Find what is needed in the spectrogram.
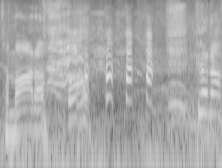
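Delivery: fast, rising hype commentary; play-by-play. Acted. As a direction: call the teamfight as it happens. Live esports play-by-play.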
